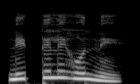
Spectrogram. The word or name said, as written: ನಿಟ್ಟೆಲೆಹೊನ್ನೆ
